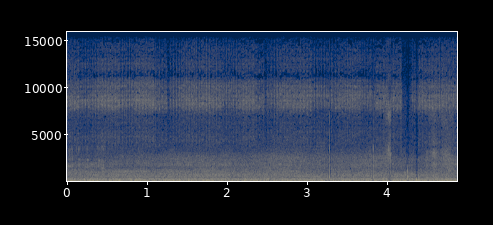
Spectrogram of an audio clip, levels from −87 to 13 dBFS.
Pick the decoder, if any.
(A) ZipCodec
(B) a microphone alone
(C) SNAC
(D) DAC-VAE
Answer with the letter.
B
